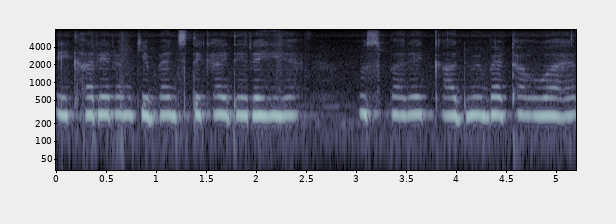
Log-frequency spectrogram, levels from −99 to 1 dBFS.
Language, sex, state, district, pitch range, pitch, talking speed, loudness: Hindi, female, Bihar, Kishanganj, 275-285 Hz, 280 Hz, 185 wpm, -37 LUFS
